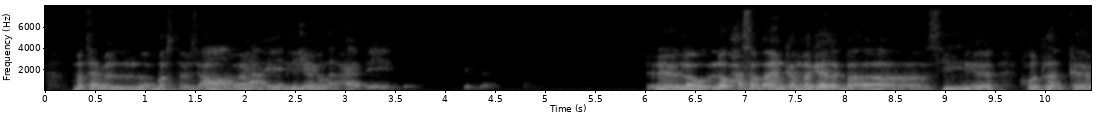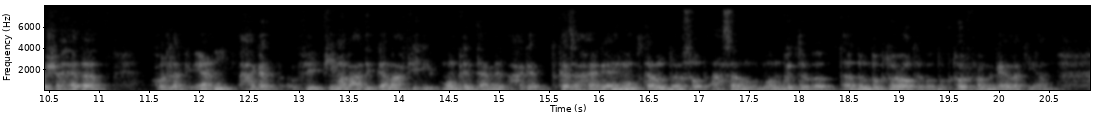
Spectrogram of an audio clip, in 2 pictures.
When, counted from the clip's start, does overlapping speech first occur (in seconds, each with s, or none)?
1.5 s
